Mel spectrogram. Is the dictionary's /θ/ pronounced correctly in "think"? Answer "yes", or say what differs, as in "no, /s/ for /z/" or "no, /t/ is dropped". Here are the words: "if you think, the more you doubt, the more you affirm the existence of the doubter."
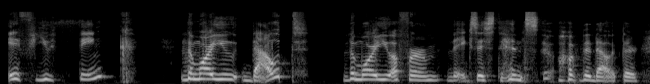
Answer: yes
